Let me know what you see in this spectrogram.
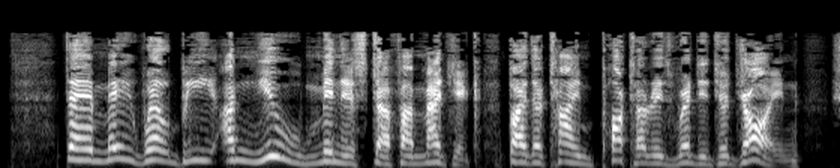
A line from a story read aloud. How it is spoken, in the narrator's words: shouted Professor McGonagall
